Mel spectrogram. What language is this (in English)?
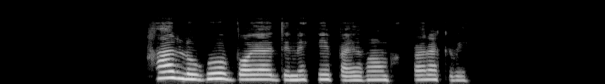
Pashto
